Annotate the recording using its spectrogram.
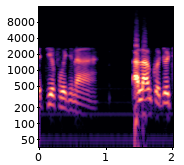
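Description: A man speaking in short phrases, pausing for about half a second in the middle, with a steady low mains hum under his voice.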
